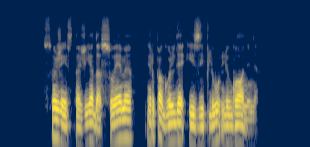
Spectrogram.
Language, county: Lithuanian, Vilnius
